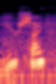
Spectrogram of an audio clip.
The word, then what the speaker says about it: USAFE: Here's a United States Air Force in Europe base, pronounced USAFE.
